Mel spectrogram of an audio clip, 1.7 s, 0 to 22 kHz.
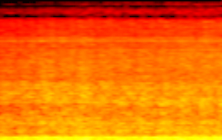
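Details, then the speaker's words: Volvo V60 diesel non-runner started on a tiny battery; loping, uneven idle with one beat per cycle missing, sounding like it runs on only four cylinders; misfire suspected, cause not confirmed. "so go on mate give it a try sounds like it's only running on four to me"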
